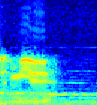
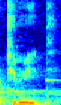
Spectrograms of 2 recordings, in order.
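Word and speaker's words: Temide: Yeah, it's Timide. So it's Tim or Timid? Timid. You can call me Timid.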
